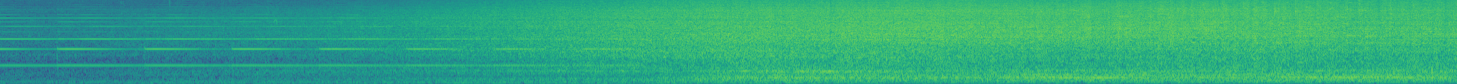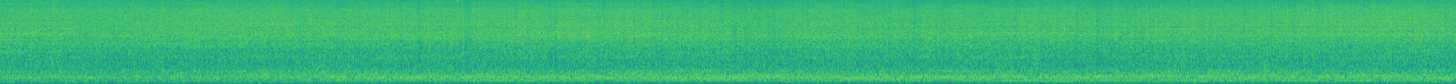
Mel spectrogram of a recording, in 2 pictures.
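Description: A level crossing's warning bell rings in steady repeated tones, then stops about six seconds in as a freight train of tank wagons hauled by an electric locomotive arrives. The wagons then run past the crossing steadily, their wheels loud on the track.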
